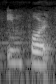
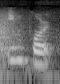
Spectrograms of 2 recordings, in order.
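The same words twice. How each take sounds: First: The stress is on the second syllable. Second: The stress is on the first syllable. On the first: It is used as a verb. "The emphasis of each two-syllable verb is on the second syllable" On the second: It is used as a noun. "The first syllable in a two-syllable noun is emphasized"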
